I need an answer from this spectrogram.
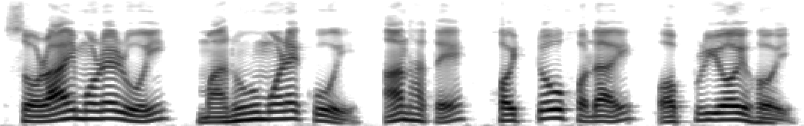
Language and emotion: Assamese, neutral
